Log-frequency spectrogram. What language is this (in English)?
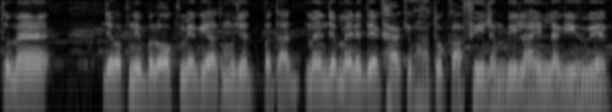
Urdu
